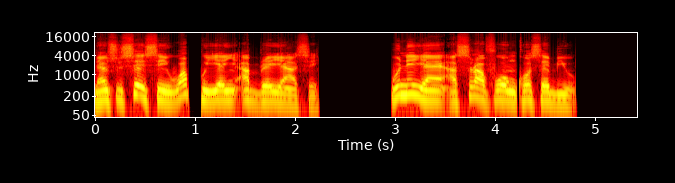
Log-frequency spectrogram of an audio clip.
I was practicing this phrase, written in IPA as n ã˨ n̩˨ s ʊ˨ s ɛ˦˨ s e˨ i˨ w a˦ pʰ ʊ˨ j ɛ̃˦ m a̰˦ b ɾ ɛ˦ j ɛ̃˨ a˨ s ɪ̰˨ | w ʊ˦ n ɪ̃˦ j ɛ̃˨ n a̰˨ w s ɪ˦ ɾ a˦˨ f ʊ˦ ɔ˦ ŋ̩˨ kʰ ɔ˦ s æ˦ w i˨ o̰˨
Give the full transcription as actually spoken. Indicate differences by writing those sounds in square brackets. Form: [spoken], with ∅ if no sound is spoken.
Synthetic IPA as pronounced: n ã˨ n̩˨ s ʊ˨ s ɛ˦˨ s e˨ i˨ w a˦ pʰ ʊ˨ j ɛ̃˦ [n] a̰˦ b ɾ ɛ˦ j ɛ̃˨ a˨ s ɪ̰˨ | w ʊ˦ n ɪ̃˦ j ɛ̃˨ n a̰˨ [∅] s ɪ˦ ɾ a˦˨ f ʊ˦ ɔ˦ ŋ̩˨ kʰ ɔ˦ s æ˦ [b] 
